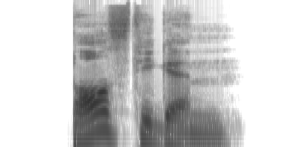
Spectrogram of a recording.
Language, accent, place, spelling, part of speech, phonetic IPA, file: German, Germany, Berlin, borstigem, adjective, [ˈbɔʁstɪɡəm], De-borstigem.ogg
- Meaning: strong dative masculine/neuter singular of borstig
